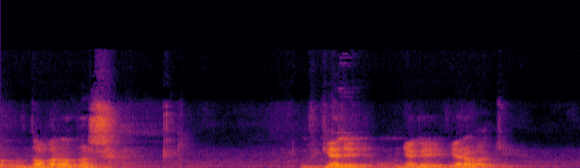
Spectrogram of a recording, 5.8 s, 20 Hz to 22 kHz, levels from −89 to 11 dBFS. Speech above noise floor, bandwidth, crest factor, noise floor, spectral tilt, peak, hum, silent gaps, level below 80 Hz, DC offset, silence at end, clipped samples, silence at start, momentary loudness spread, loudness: 28 dB; 15 kHz; 22 dB; -48 dBFS; -4.5 dB/octave; -2 dBFS; none; none; -52 dBFS; under 0.1%; 0.4 s; under 0.1%; 0 s; 22 LU; -20 LUFS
